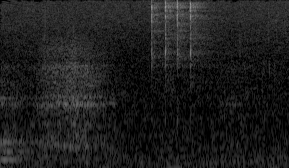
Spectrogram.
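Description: A few faint computer-mouse clicks about a second in, against near-silent room tone.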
